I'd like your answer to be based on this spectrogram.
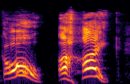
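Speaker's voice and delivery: high, drawn-out delight; exaggerated slow, high-pitched excitement; mock enthusiasm. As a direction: stretch it out with hammed-up wonder. Voicing Bucky's reaction, acted up.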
